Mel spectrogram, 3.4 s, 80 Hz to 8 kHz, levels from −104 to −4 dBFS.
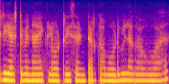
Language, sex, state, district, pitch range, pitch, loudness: Hindi, female, Maharashtra, Mumbai Suburban, 210-220 Hz, 215 Hz, -15 LUFS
